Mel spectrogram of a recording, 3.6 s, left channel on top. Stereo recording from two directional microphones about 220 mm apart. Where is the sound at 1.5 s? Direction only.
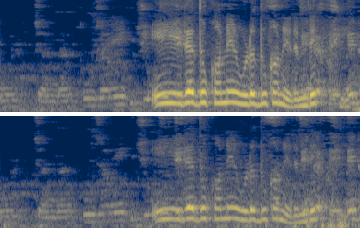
40° left (ahead or behind).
